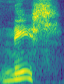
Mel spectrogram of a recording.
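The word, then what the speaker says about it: gneiss: is uh called uh they call it nce but the way it's spelled is G NE e i SS Janice I'm pretty sure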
